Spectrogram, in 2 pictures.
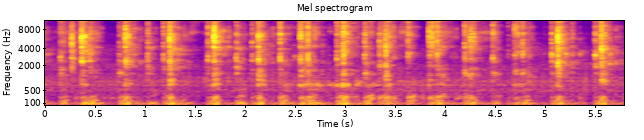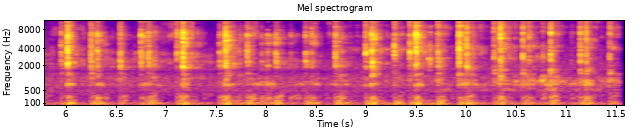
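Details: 1993 Harley-Davidson Sportster 883 Evo V-twin, sat about 15 years, started on starting fluid with a dead battery: lumpy, uneven idle with irregular loping beats around two per second; rough idle, owner says the carb needs cleaning.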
